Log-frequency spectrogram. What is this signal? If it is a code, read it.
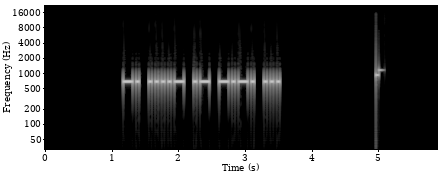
Morse code, heard as a keyed tone, about 25 wpm, 700 Hz. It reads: N4ACS
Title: USA Call Signs - 5 Characters - 4x Character Spacing - 25wpm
